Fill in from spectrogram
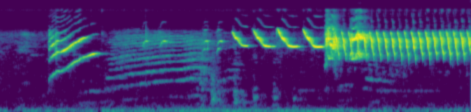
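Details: A canary sings as bait to prompt other canaries: opening rising whistles and thin descending slurs, then quick repeated upslurred notes leading into a dense, loud rolling trill, with low rumbling noise beneath.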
